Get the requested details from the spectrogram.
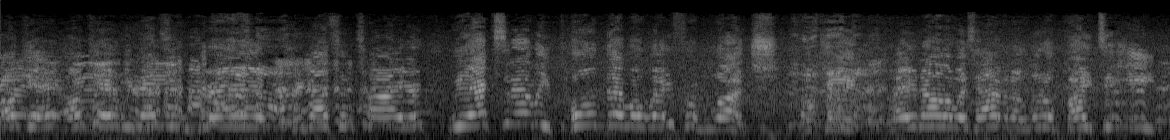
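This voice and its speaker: A loud, animated voice speaks at a moderate pace. Crowd noise runs in the background. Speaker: live stream race commentator and interviewer. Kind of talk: live event interview.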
